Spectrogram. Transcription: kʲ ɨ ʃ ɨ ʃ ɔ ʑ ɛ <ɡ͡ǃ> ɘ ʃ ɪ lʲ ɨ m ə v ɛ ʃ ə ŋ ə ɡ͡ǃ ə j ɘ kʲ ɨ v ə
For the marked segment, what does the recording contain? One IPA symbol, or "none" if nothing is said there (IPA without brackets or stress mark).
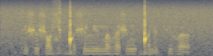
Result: ɡ͡ǃ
